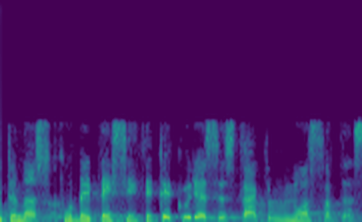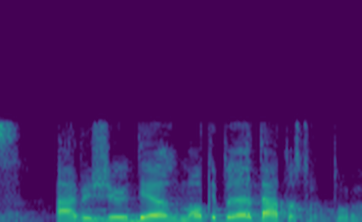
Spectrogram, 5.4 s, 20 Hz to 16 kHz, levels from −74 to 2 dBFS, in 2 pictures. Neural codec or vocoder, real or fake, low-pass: codec, 16 kHz, 1 kbps, X-Codec, HuBERT features, trained on general audio; fake; 7.2 kHz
